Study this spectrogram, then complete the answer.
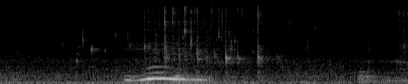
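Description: A thick liquid bubbles gently in a pot.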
